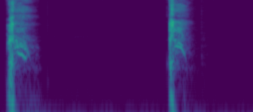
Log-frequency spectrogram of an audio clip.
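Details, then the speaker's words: An ill adult coughing: two short, harsh cough bursts about a second apart, with quiet between them. "Okay. Don't bless me every time I cough."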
